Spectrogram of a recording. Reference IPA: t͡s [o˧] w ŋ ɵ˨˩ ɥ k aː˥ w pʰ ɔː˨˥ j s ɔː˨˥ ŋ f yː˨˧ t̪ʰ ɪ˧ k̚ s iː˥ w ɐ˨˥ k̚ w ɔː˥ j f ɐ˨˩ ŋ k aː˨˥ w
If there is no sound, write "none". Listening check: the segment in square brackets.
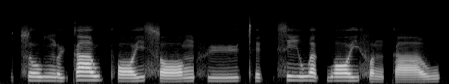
o˧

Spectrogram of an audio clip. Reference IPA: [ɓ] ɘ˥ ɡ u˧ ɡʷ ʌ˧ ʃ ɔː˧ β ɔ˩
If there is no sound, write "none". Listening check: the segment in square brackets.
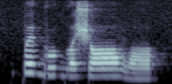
p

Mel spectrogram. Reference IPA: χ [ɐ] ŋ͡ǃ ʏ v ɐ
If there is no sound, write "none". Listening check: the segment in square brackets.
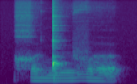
ə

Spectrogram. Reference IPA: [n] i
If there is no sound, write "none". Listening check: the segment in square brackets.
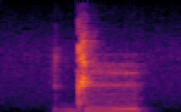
d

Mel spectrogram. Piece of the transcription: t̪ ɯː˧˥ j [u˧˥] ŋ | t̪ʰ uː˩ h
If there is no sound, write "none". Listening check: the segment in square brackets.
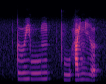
uː˧˥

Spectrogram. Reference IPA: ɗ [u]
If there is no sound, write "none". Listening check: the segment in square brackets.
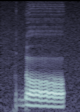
o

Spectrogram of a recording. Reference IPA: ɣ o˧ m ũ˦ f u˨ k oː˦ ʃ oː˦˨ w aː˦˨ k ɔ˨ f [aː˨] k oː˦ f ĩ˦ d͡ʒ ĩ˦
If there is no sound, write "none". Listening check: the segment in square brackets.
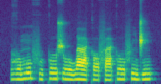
a˨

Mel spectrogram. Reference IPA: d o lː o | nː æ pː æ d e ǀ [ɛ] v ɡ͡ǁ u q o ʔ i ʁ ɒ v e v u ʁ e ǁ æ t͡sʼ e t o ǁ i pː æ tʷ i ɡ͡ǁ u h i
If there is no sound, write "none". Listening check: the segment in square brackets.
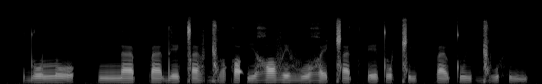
æ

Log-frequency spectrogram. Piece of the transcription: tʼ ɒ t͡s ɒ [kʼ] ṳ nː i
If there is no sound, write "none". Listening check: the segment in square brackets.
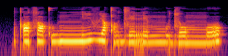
kʼ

